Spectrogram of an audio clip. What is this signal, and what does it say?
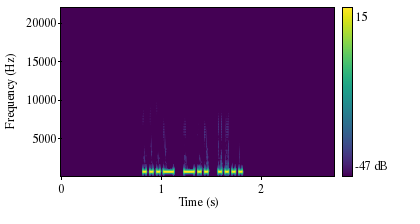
Morse code, heard as a keyed tone, about 36 wpm, 700 Hz. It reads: VDH
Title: USA Call Sign Postfixes - 3 Letters 35wpm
